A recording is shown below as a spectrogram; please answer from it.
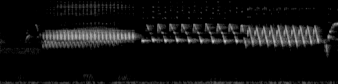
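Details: Young canaries are meant to answer this canary song: a dense buzzy roll, then a rapid series of clipped twin-toned notes and a fast rattling trill ending in a rising whistle.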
